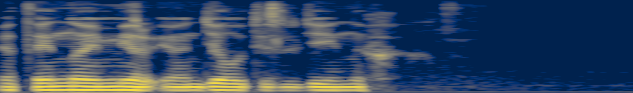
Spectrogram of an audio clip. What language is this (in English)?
Russian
